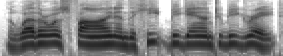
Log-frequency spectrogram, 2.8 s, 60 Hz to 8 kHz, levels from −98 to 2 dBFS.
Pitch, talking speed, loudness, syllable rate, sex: 165 Hz, 235 wpm, -16 LUFS, 4.8 syllables/s, male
